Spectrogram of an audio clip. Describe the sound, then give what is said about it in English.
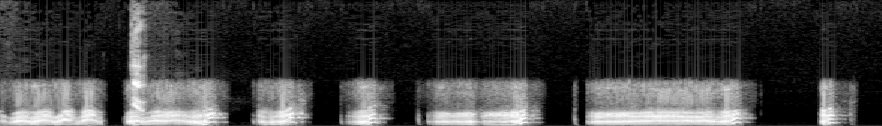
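Soft goose clucks and murmurs blown on a goose hunter's goose call: about eight buzzy, reedy bursts in an uneven rhythm, some clipped short and others drawn out, with no talking. “Now, I talk a lot into my call, but I'm doing a lot of the murmurs.”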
